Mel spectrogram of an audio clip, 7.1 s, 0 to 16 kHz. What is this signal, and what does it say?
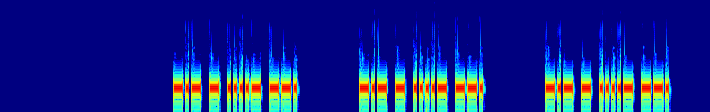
Morse code, heard as a keyed tone, about 37 wpm, 700 Hz. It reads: KT4G KT4G KT4G
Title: USA Call Signs - 4 Characters - Repeated 3x - 40wpm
